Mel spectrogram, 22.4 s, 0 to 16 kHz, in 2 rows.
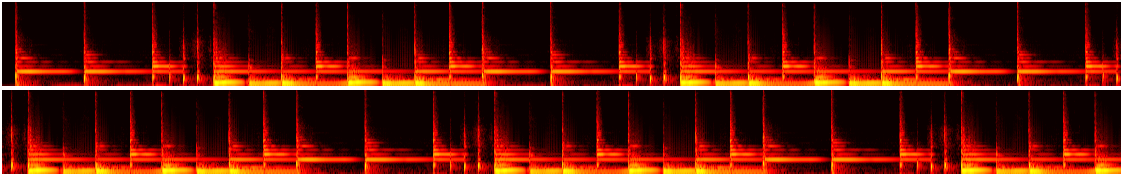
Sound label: rupak madhya 90bpm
